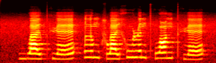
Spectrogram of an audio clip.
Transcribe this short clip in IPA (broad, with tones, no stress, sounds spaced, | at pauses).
m w a˧˥ ɪ̯ pʰ ɥ ɛ˧˥ | l ʊ˥˩ ŋ ʂ w a˧˥ ɪ̯ x u˥ ɻ ə˥˩ n pʰ w ɑ˥ ŋ pʰ ɥ ɛ˧˥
